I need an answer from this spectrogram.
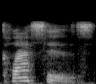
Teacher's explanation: the final S is pronounced like an extra syllable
